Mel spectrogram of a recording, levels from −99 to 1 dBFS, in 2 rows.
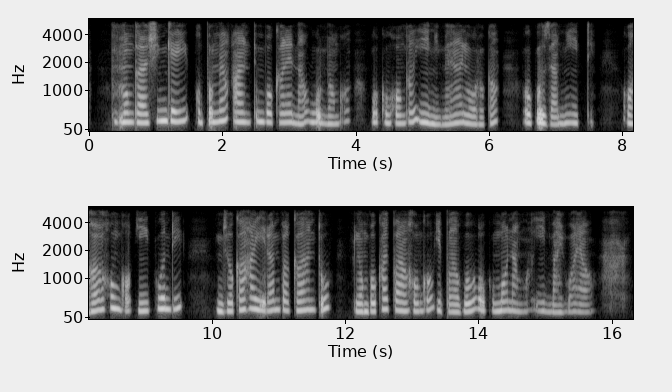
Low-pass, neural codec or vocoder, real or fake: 5.4 kHz; autoencoder, 44.1 kHz, a latent of 192 numbers a frame, MeloTTS; fake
